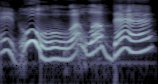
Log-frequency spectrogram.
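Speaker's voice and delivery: loud, high, drawn-out delight. Real, not acted. Guest reacting to praise that she waters, delighted. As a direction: relish it, stretching the words out high.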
